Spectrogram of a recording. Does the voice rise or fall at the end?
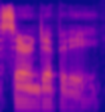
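fall. It is said flatly, falling at the end.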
